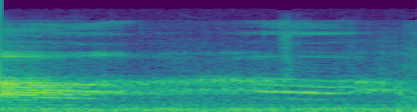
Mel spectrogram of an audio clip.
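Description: A drawn-out groaning call that starts suddenly, slides slowly down in pitch and fades over about two seconds, over a steady low hum.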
